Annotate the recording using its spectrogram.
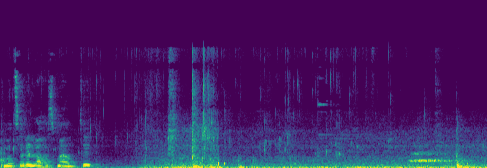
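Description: A wooden spoon scrapes and stirs pasta in a pan.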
